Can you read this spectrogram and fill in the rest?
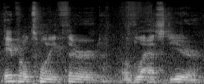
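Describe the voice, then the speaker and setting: A man's voice: medium pitch, fairly even intonation, normal speed. A man chairing a town board meeting and giving a report. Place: indoor public meeting room. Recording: echoey meeting room with clear background noise.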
